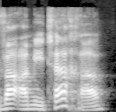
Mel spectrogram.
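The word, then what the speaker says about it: בַאֲמִתֶּךָ: Now, the word Va'amitecha is spelled with a Hebrew letter vet. However, vet makes the same sound as a vav.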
